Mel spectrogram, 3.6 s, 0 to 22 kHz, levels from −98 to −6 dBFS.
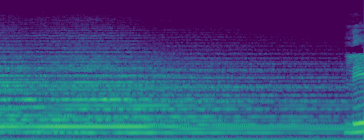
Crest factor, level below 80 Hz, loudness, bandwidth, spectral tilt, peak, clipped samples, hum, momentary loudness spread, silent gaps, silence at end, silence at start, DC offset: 16 dB; -68 dBFS; -38 LUFS; 12.5 kHz; -4.5 dB/octave; -20 dBFS; under 0.1%; none; 13 LU; none; 0 s; 0 s; 0.2%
